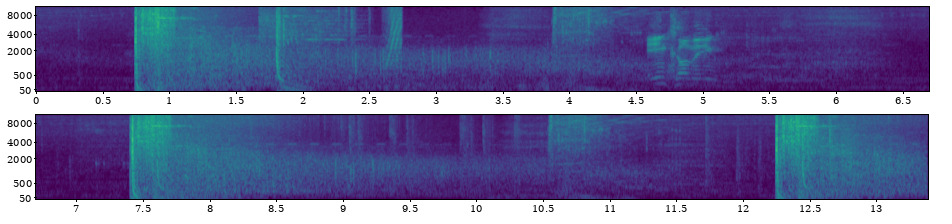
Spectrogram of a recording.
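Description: A sniper rifle fires loud booming shots that echo away.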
